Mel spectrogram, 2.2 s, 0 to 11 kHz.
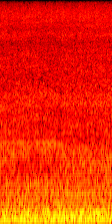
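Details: Barge air-conditioning condensing unit after a startup delay: compressor and outdoor fan humming steadily, no clicking or rattling; 49 A startup, 4.3 A run, 50-degree supply air; running normally.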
